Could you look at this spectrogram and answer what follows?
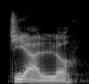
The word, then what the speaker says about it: Giallo: where I compared this to Giallo, is how you pronounce it.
